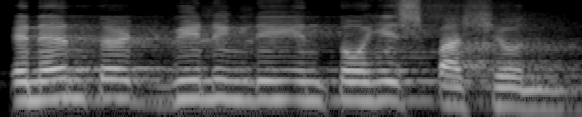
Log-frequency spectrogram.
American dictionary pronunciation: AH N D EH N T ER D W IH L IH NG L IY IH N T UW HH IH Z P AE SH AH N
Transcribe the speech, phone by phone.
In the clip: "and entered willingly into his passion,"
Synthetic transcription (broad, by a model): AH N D EH N T ER D W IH L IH NG L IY IH N T UW HH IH S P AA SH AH N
